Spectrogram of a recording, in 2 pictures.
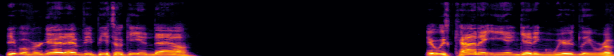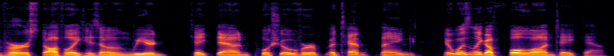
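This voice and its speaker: Young canadian guy on a live stream, sarcastic, swears a lot, smooth voice, dry close mic. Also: medium pitch, measured pace, pauses often, darkish tone, no echo. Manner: casual, sarcastic, swears freely. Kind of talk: live stream fight chat reading viewer comments.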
